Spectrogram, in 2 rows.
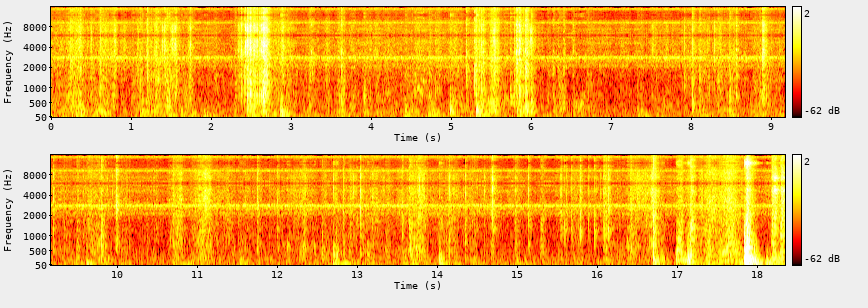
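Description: Hook-and-loop (Velcro) strips being pressed together and pulled on, with the nylon of an M1955 flak vest rustling as its plate panels are fitted and the fabric is stretched. A few short rasps, the clearest about two and a half seconds in and again around five to six seconds in, and a thump just before the end.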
